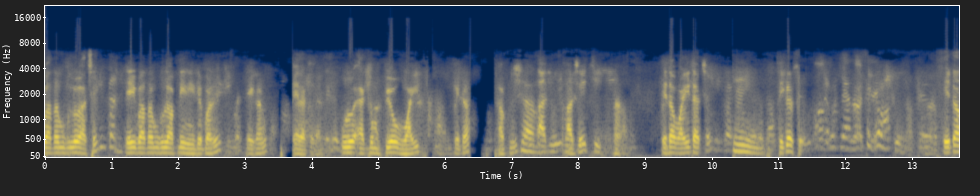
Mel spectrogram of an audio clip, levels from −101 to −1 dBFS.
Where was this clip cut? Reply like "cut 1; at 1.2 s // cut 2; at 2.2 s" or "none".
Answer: none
